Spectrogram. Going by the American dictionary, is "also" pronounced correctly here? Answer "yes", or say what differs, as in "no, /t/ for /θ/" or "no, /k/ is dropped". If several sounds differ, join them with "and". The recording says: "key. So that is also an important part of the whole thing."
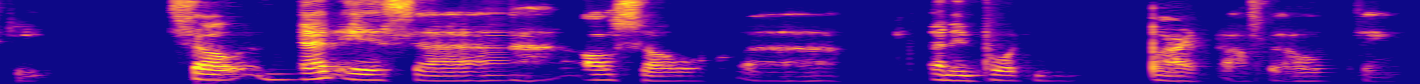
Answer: yes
